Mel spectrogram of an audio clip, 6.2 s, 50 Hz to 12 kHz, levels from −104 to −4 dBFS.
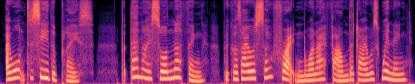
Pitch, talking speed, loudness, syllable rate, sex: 255 Hz, 220 wpm, -20 LUFS, 5.6 syllables/s, female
